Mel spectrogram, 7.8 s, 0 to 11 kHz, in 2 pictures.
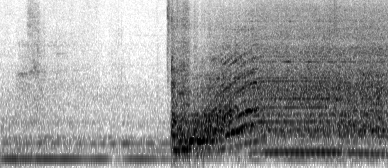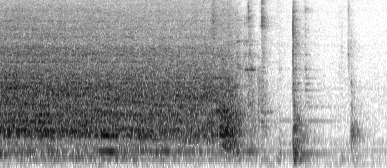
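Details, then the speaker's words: Millport SJ-1740G lathe with two-speed motor on high, stepped up through spindle speeds; high even whir with rising tone, no ticks or knocks; headstock gearing sounds healthy at every speed. "As you can hear, it sounds beautiful in every speed on there. There's not a tick in there or nothing. So it's a very nice running machine."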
